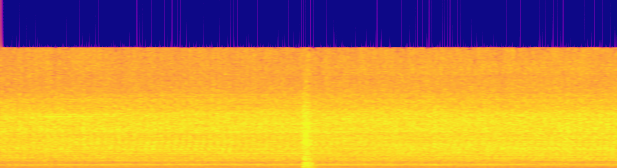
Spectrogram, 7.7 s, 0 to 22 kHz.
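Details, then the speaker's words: 1992 Mazda Miata 1.6 L, about 121,000 km, first start after timing belt, idlers and water pump replacement with new oil and filter: light quick lifter ticking over idle, settling within seconds as the new oil pressurizes the system. "so I had a little bit of noisy lifter at the beginning and of course within a couple of seconds all that new oil went right through pressurize the system"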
